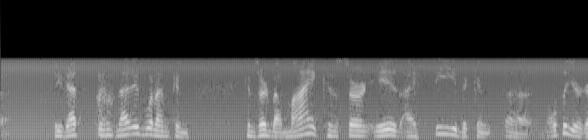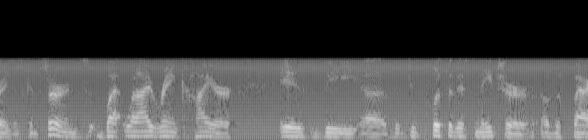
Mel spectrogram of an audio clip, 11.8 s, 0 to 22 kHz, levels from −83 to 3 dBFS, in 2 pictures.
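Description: A steady, raspy buzz sits under this speech recording from start to finish, only around 10 dB below the talker. This mains buzz comes from sharp switching spikes on a 50 Hz supply, likely from a dimmer, rectifier or unshielded cable, and its harmonics spread well up into the kilohertz range. In the opening moments, from 0.05 to 1.63 s, the speech starts loud and then sinks by about 4 dB, with the buzz and background dropping along with it. This is automatic gain falling: the gain control judged the input too hot or its background noise too strong and eased its gain down. The narrow, telephone-like top end, with nothing above 4 kHz, fits a G.711 call path at 64 kbps.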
